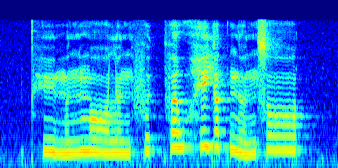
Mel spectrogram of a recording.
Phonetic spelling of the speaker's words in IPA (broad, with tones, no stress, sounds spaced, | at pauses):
pʰ yː˨˩ m ɵ˨˧ n m ɔː˨ l ɵ˨ n f ɵ˧ t̚ f ɐ˥ w h e˥ j ɐ˧ k̚ n̪ ɵ˨˥ n s ɔː˥ t̚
